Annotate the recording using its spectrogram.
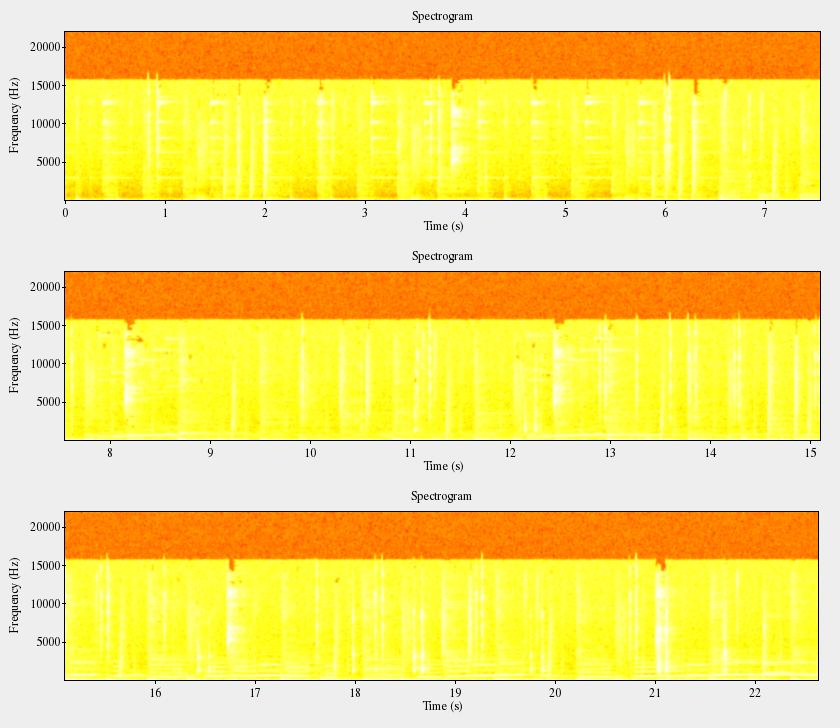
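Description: Computer keyboard and mouse clicks for the first few seconds. Then background music, a bass line under a stepping melody, comes in about six seconds in and plays on.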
